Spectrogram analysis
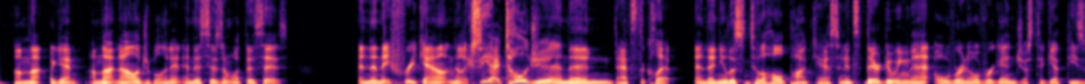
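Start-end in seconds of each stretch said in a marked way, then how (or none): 4.7-5.5 gloating. Retold or imitated. Hosts gloating after clip.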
